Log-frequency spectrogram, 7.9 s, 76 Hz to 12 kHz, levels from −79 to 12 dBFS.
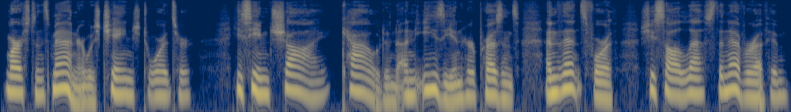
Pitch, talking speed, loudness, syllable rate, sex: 165 Hz, 180 wpm, -18 LUFS, 5.3 syllables/s, female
